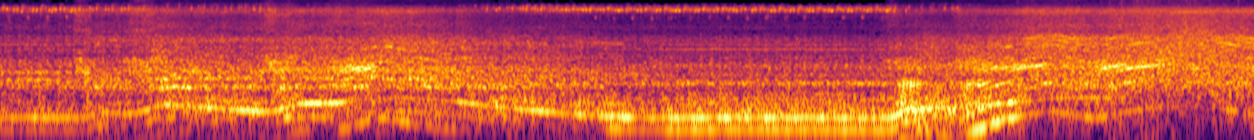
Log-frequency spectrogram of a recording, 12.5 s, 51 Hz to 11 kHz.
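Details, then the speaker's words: 1992 Chevrolet S10 2.5 fuel-injected Iron Duke four-cylinder, 164,689 original miles: free revs, pulling up smoothly through several blips and settling back cleanly with an even note, no knocks or misses; healthy. "Let's see if I can rev it here."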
